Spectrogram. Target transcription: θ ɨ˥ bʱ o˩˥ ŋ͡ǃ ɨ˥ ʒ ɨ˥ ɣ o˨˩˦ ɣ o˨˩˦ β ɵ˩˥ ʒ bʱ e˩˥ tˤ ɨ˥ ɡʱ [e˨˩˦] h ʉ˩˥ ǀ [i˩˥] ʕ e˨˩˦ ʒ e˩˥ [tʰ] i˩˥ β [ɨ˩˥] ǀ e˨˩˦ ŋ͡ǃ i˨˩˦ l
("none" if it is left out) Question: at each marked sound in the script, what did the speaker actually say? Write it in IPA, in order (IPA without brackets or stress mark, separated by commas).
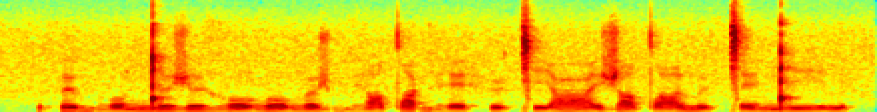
e˨˩˦, i˩˥, tˤ, ɨ˩˥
